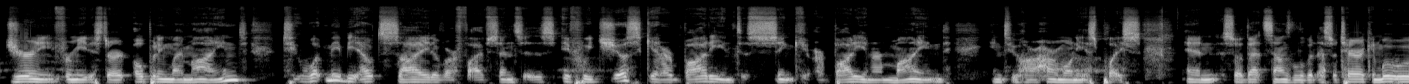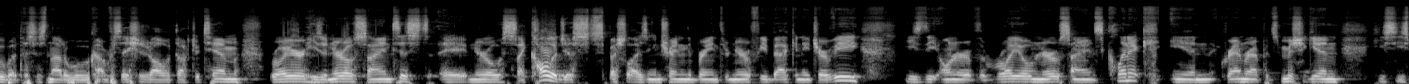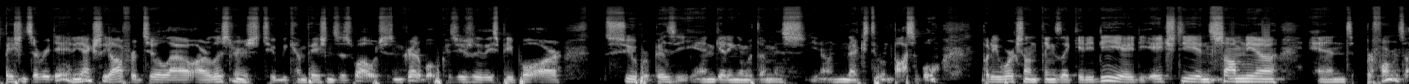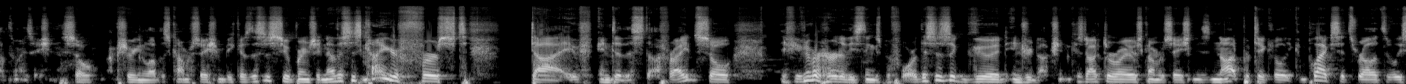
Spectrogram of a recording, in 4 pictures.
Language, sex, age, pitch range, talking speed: English, male, 20-39, 110-130 Hz, 195 wpm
